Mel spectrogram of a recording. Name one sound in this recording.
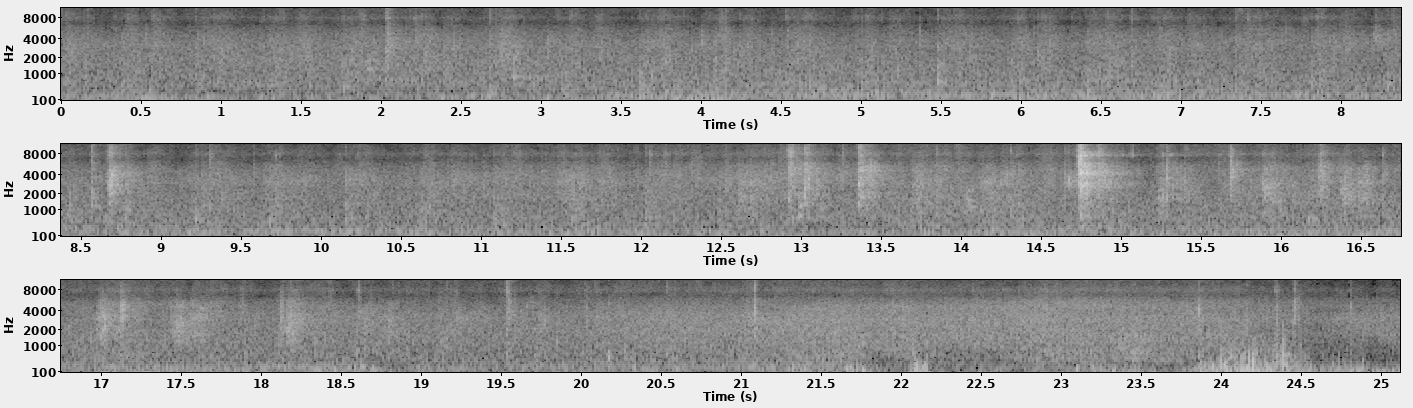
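Footsteps walk steadily on a hard floor in an echoing tunnel.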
